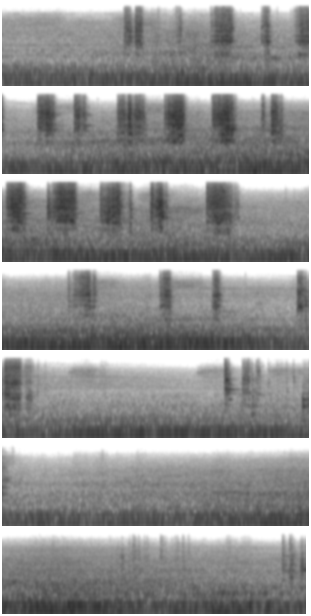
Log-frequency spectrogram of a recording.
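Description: Metal shovel blade scraping across concrete paving stones while scooping up dirt and dead leaves. There are about two quick scrapes a second for the first dozen seconds, then a few scattered ones. A low steady rumble fills the quieter second half.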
